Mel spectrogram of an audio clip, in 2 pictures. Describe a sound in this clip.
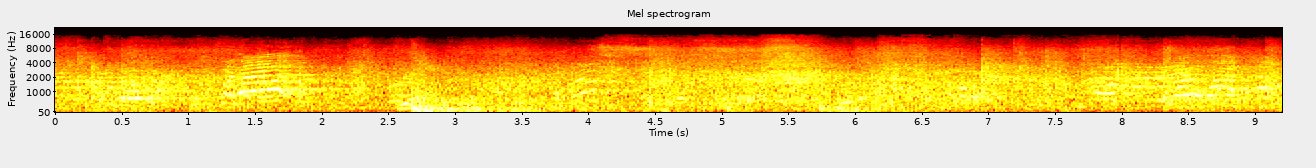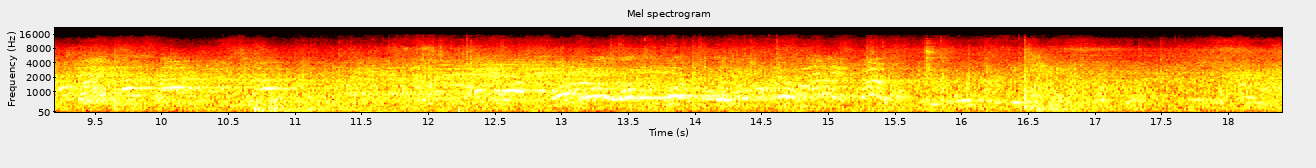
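A crowd of spectators murmurs and cheers in a large echoing rink.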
